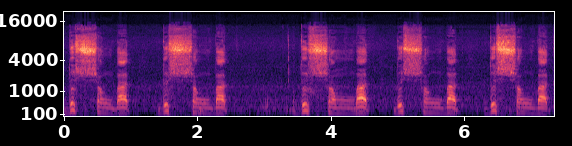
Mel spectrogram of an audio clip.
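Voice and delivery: "দুঃসংবাদ" as dush-shongbad, joined up; doubled s. Shown as a demonstration. Teacher drilling the doubled sibilant, "দুঃসংবাদ" as dush-shongbad. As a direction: lean on the double sh in each "দুঃসংবাদ". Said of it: "দন্তস্ব দুবার উচ্চারণ হয়েছে".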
